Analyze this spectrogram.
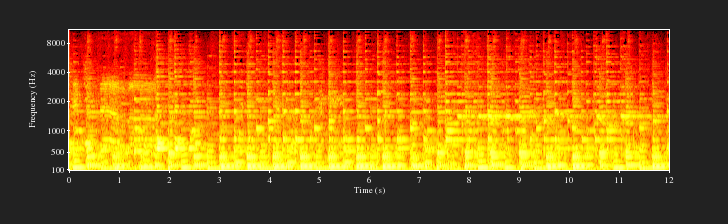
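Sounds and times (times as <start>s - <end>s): stride piano playing: 0.0s - 12.0s.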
